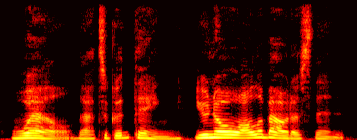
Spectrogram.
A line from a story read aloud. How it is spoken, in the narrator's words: She said gravely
